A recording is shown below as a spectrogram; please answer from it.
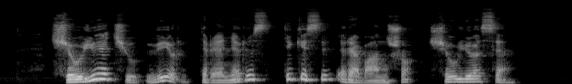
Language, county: Lithuanian, Utena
